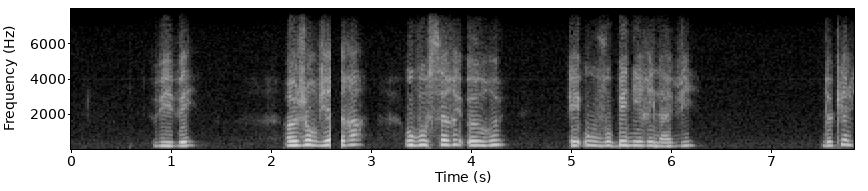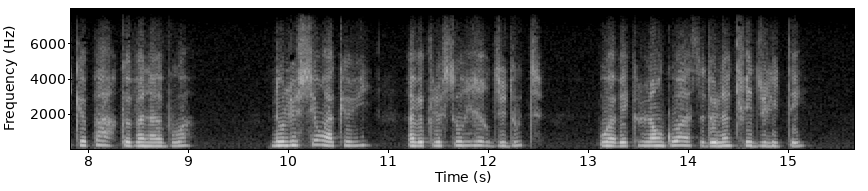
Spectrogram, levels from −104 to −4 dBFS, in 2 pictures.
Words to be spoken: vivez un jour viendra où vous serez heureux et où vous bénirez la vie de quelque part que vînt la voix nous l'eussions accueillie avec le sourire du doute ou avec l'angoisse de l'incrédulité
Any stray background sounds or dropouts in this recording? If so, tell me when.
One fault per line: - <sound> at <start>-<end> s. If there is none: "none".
- dropout at 2.6-2.7 s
